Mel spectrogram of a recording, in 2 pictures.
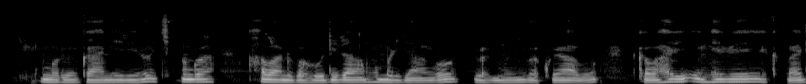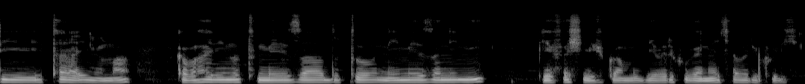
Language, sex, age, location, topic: Kinyarwanda, female, 18-24, Kigali, finance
